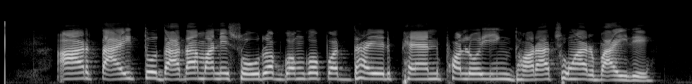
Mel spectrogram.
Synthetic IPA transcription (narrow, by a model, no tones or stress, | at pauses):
aɾt̪ajt̪od̪ad̪amaneʃowɾob̚ɡɔŋɡopɔd̪ʱːaeɾpʰɛnpʰɔloiŋd̪ʱɔɾat͡ɕʰoaɾbajɾe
